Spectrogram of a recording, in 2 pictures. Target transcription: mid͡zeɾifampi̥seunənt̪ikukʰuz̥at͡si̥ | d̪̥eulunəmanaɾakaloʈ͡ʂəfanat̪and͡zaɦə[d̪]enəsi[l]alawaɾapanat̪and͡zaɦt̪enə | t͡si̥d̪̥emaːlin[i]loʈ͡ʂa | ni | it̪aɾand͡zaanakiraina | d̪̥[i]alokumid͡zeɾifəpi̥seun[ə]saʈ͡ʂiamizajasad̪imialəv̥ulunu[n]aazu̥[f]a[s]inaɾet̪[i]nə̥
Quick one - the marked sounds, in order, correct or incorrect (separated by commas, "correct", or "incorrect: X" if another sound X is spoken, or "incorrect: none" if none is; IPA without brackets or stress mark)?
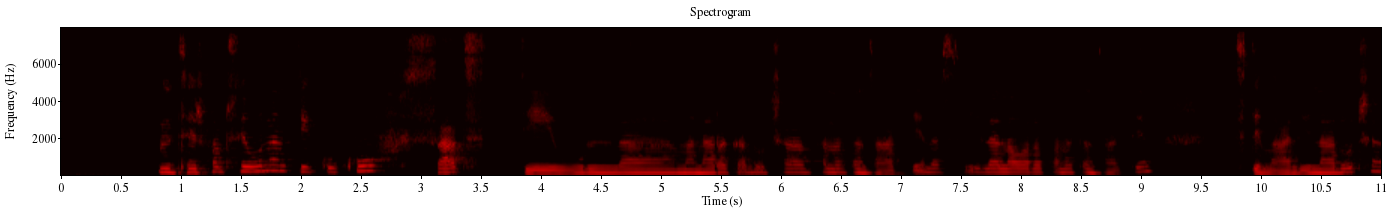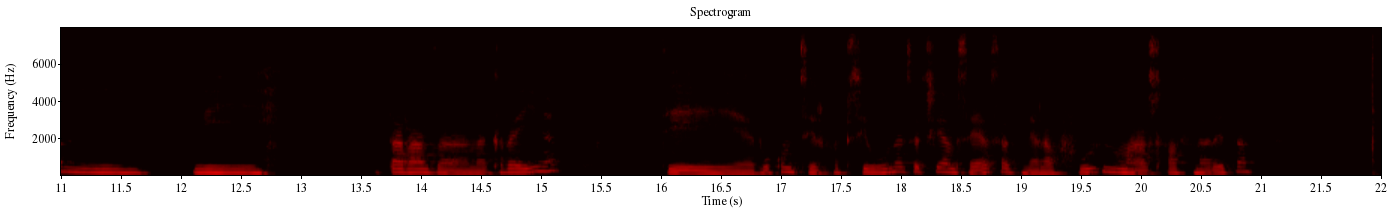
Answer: incorrect: t̪, correct, incorrect: a, incorrect: e, correct, incorrect: m, correct, incorrect: f, incorrect: a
